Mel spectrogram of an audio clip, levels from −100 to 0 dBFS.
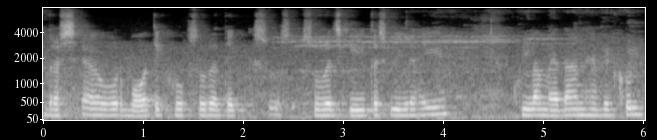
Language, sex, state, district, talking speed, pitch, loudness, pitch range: Hindi, male, Uttar Pradesh, Muzaffarnagar, 160 wpm, 155 Hz, -16 LUFS, 145-160 Hz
